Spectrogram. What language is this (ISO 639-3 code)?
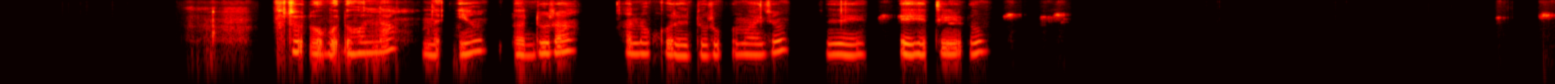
ful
